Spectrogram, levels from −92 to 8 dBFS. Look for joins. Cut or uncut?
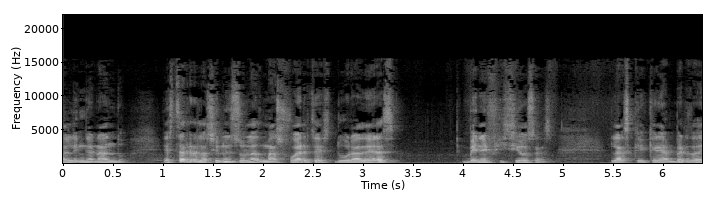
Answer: uncut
